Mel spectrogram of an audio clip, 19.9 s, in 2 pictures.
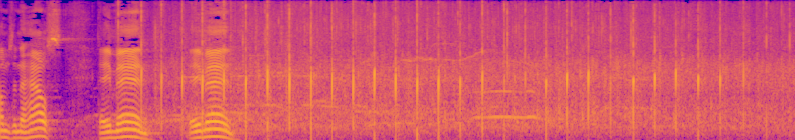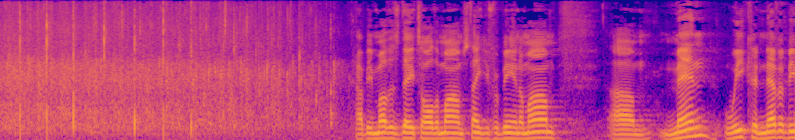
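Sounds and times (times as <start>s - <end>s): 
speech: 0.0s - 3.1s, 14.4s - 19.8s
roomful of people applauding: 1.2s - 14.4s.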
